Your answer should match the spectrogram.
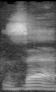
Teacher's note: Tidak ada ujung lidah sedikit yang keluar. Dia di dalam semua kalau zai.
